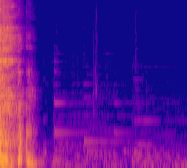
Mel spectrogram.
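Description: A person clears their throat once, a loud burst lasting about half a second at the very start, over quiet background music of held notes.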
